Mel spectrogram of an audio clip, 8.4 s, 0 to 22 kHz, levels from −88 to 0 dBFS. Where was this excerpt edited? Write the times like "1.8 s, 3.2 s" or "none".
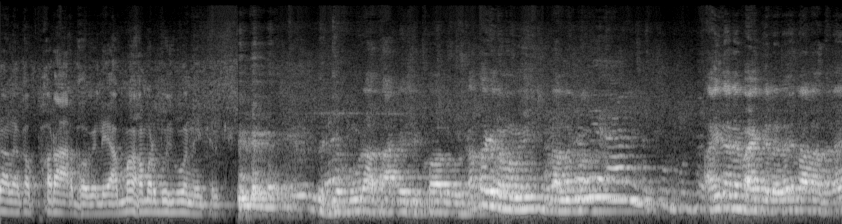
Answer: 2.2 s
